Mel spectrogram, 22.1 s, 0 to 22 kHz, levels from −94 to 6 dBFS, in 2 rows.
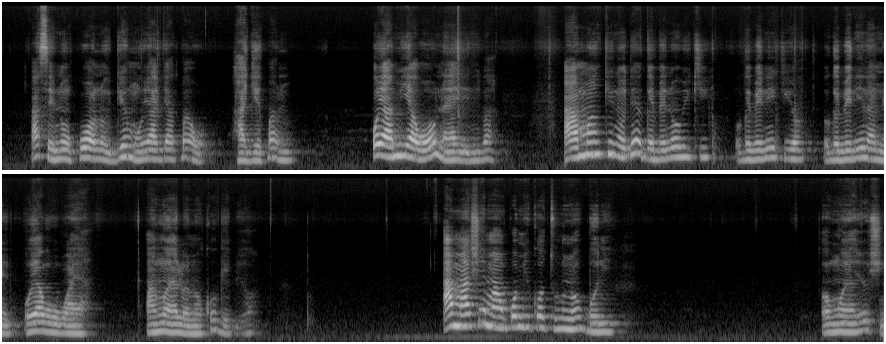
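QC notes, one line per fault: No faults found on this speech clip; nothing to log.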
